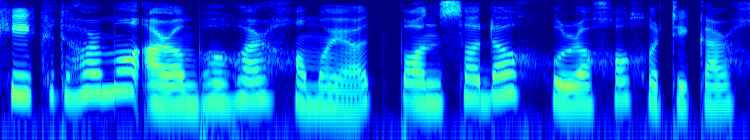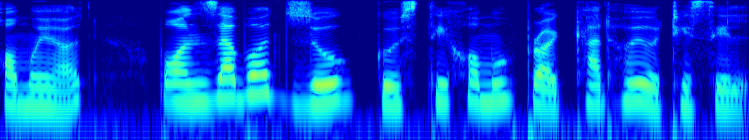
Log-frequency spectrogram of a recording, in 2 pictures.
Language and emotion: Assamese, neutral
